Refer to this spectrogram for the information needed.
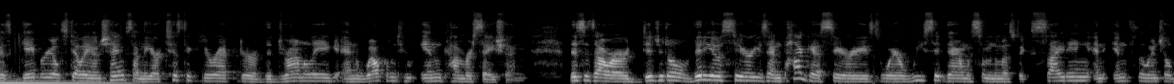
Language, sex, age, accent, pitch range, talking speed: English, male, 40-59, American, 130-175 Hz, 195 wpm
